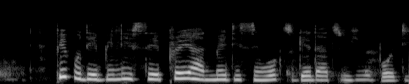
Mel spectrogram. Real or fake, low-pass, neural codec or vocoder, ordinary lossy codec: fake; 7.2 kHz; codec, 16 kHz, 16 kbps, FreqCodec, smaller model; AAC, 48 kbps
